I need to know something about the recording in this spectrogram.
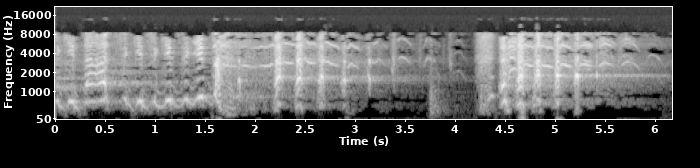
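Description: Laughter in rapid, repeated bursts, breaking off briefly a little before the four-second mark, then resuming and trailing away near the end.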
